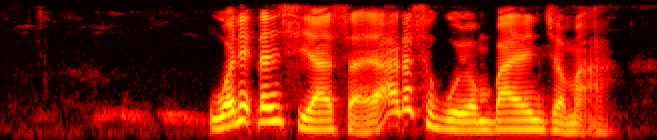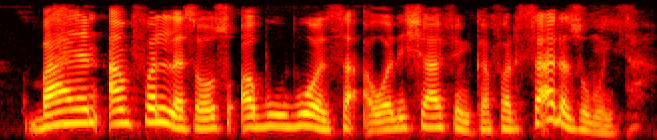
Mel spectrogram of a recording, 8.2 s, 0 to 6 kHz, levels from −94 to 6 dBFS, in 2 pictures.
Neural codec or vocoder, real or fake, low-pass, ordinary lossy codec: none; real; 5.4 kHz; none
